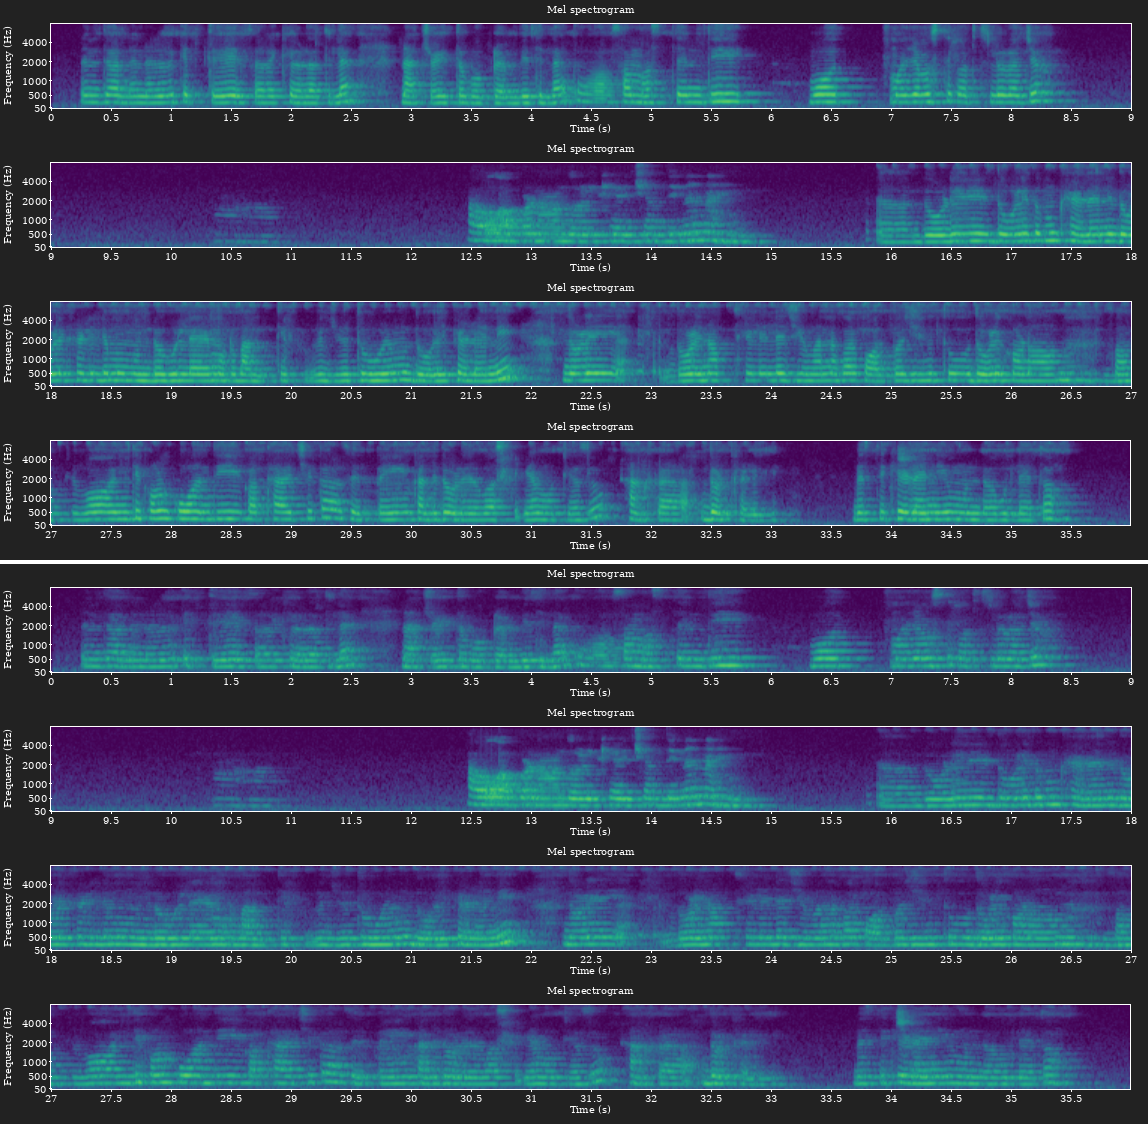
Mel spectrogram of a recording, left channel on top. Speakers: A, on the left; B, on the right.
A: ଏମତି ଅନ୍ୟାନ୍ୟ କେତେ ସାରା ଖେଳ ଥିଲା। ନାଚ ଗୀତ ପ୍ରୋଗ୍ରାମ ବି ଥିଲା ତ ସମସ୍ତେ ଏମିତି ବହୁତ ମଜାମସ୍ତି କରୁଥିଲେ ରଜ।
B: ହଁ ହଁ। ଆଉ ଆପଣ ଦୋଳି ଖେଳିଛନ୍ତି ନା ନାହିଁ?
A: ଅ ଦୋଳି ଦୋଳି ତ ମୁଁ ଖେଳେନି ଦୋଳି ଖେଳିଲେ ମୋ ମୁଣ୍ଡ ବୁଲାଏ ମୋର ବାନ୍ତି ନ୍ତି ଯେହେତୁ ହୁଏ ମୁଁ ଦୋଳି ଖେଳେନି ଦୋଳି ଦୋଳି ନ ଖେଳିଲେ ଝିଅ ମାନଙ୍କର ପର୍ବ ଯେହେତୁ ତୁ ଦୋଳି କଣ
B: ହୁଁ ହୁଁ
A: ସନଥିବ ଏମତି କଣ କୁହନ୍ତି କଥା ଅଛି ତ ସେଥି
B: ହଁ
A: ପାଇଁ
B: ହଁ
A: ଖାଲି ଦୋଳିରେ ବସିକି ଆମେ ଉଠି ଆସିଲୁ ହାଲ୍କା ଦୋଳି ଖେଳିକି। ବେଶି
B: ଆଚ୍ଛା।
A: ଖେଳନି ମୁଣ୍ଡ ବୁଲାଏ ତ।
